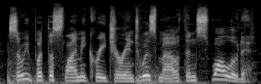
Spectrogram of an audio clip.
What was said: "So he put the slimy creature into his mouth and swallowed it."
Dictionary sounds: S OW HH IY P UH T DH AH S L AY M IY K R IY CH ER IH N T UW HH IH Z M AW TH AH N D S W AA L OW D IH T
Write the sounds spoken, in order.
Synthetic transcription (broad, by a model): S OW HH IY P UH T DH AH S L AY M IY K R IY CH ER IH N T UW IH Z M AW TH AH N S W AA L OW D IH T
